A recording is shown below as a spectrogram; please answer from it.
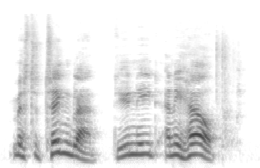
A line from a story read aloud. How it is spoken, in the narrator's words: say quite loudly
